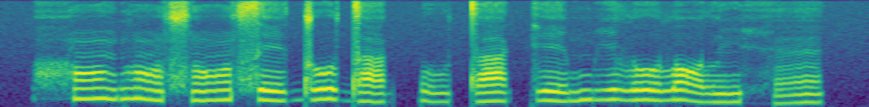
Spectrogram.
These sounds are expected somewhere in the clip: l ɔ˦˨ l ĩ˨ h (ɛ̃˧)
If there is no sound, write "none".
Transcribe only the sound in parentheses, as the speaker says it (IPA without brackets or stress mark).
ɛ̃˨˦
